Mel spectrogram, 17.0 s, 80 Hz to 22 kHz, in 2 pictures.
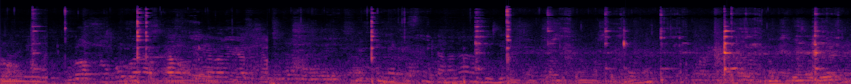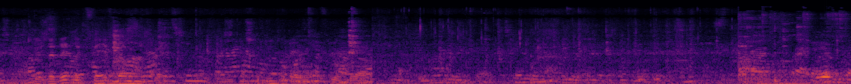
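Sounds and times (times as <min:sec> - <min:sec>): murmur of voices: 0:00.0 - 0:17.0
cutlery clinking on plates: 0:00.2 - 0:01.7, 0:03.6 - 0:08.8.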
